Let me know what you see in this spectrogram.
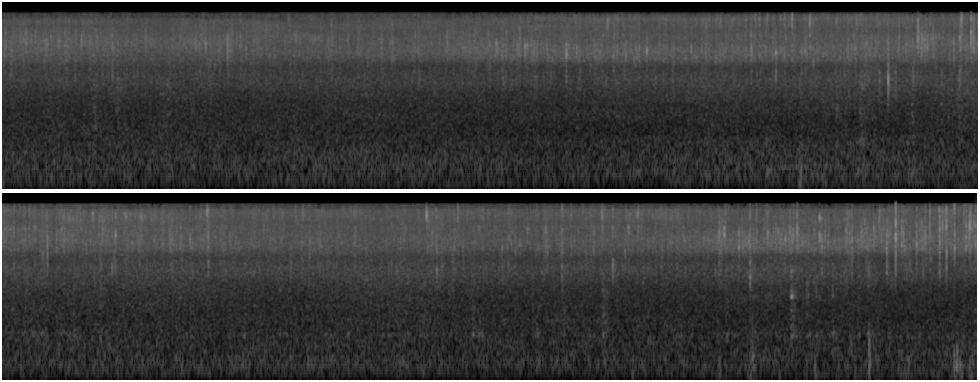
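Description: Heavy rain falling steadily, a constant hiss with drops pattering on an umbrella overhead. It grows louder and more uneven over the last few seconds.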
